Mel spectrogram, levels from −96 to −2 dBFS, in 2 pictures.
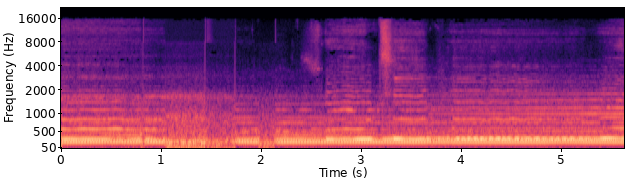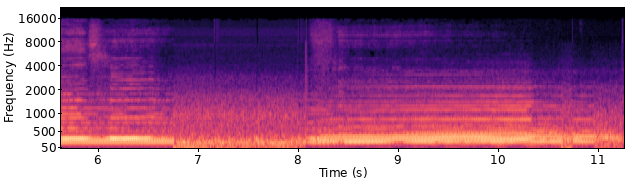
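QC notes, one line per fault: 0.79 s (20 ms), 1.03–1.73 s, 1.97–2.13 s, 6.75–8.07 s, 10.63–10.73 s and 10.95–11.23 s: sound dropped by the voice detector. The sender's detector most likely judged the signal to be background, stopped transmitting, and the receiver filled in with comfort noise, which fits Opus DTX. The sound itself is replaced for 20, 700, 160, 1320, 100 and 280 ms. Each time it gives way to steady noise or near silence and returns when the detector triggers again.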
